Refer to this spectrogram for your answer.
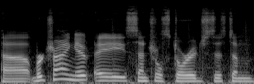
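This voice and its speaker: Over music in the background, a man talks at a moderate pace with lively intonation. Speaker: video game streamer. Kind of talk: gameplay livestream commentary.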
